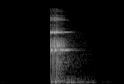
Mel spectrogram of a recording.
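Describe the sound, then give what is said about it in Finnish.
Two glasses of freshly poured Somersby clink together once in a toast, a bright ring that fades quickly into silence, with no voices around it. “Hei, ja sit kippis.”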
